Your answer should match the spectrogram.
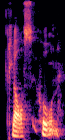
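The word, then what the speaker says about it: Klas Horn: with the small pout the name should therefore be pronounced Klaus hoon in Swedish moving on in the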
